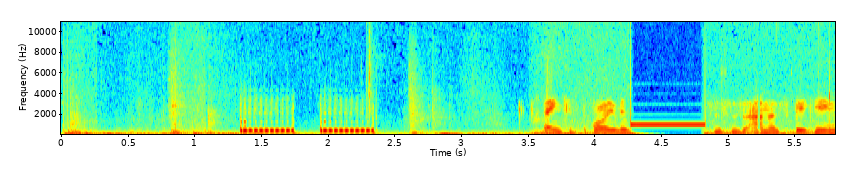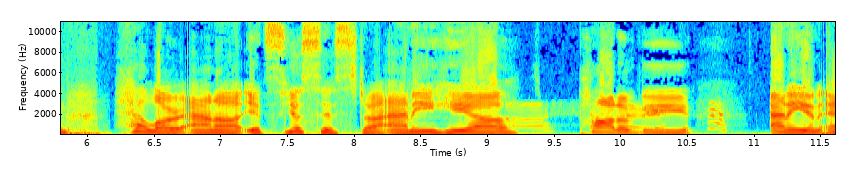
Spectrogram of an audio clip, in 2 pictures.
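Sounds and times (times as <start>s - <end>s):
telephone ringing on an outgoing call through a handset: 1.4s - 2.4s
speech: 3.6s - 11.5s.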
